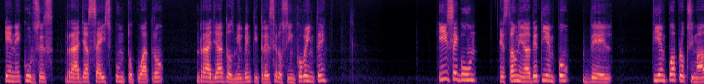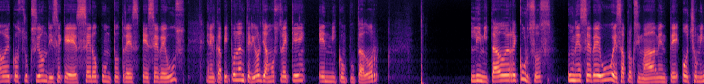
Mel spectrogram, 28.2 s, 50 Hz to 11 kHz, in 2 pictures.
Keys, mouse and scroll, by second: 8.2-9.7 scroll up 1, 9.7 click.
